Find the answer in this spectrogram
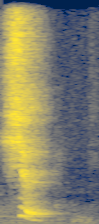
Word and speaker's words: should: Ici, on ne prononce pas le L, c'est comme could, ici on dit should.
